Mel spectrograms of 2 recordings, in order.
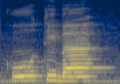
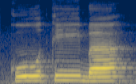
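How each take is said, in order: First: The syllables are rushed and said quickly. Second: The syllables are said with equal length. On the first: The speaker calls it wrong. "lebih cepat" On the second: The speaker calls it right. "serasi atau sama timbangannya"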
